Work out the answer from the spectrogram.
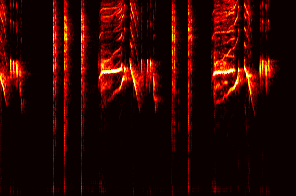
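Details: White-rumped shama song used as a lure to coax caged shamas that have stopped singing: sharp loud clicks repeated irregularly between high buzzy, rasping phrases with a bright whistled note, separated by short silences.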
